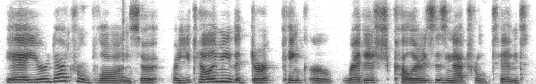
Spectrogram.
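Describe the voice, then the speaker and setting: A woman voicing a kind young college student who is earnest and quick to sympathize. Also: medium pitch, fairly bright tone, natural voice.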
